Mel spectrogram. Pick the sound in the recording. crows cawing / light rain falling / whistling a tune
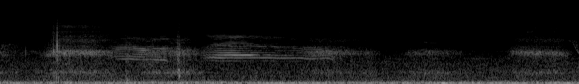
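crows cawing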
